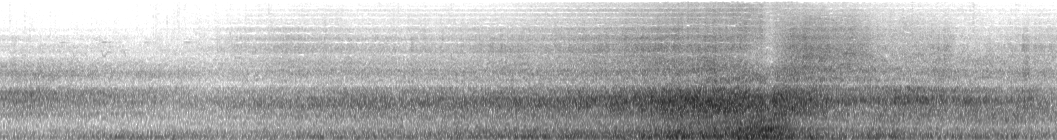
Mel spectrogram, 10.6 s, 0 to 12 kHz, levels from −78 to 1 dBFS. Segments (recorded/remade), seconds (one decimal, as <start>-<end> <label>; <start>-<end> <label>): 0.0-0.6 remade; 0.6-1.1 recorded; 1.1-5.6 remade; 5.6-10.6 recorded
